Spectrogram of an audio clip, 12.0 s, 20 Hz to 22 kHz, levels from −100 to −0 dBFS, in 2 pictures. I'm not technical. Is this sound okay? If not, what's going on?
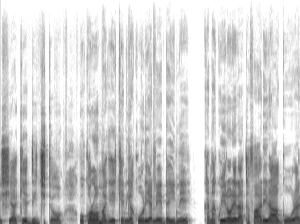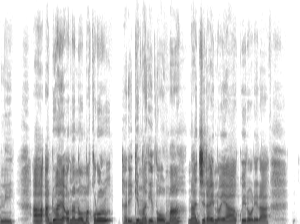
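Yes, nothing in this speech recording stood out as a problem when listening to it.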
